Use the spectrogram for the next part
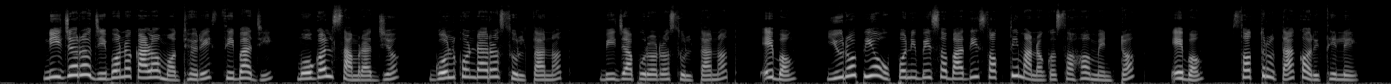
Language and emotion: Odia, neutral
